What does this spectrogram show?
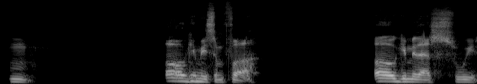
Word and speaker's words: Pho: if anybody's had it it's spelled Pho a lot of people pronounce it foe I love Vietnamese food Vietnamese food is amazing and fur is like the top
